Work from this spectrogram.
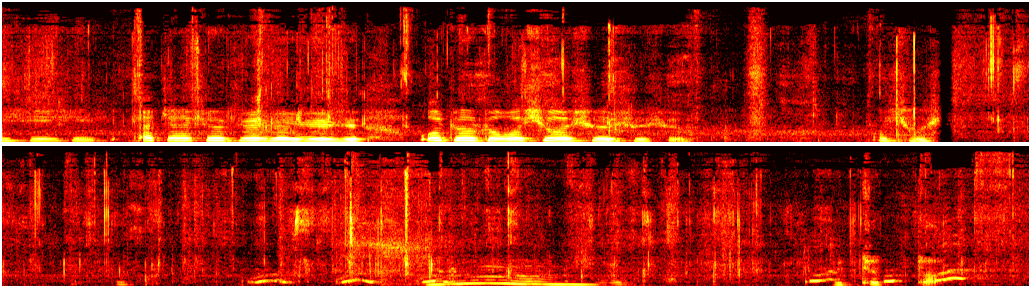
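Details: Twenty-eight-day-old Golden Retriever puppies at their first solid meal of ground beef after weaning from milk: bursts of shrill, harmonic whimpers in quick runs, then scattered arching squeals and whines with small rustling noises between.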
